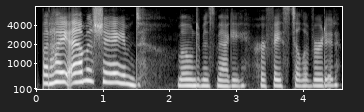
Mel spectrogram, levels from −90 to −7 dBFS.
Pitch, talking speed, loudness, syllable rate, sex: 255 Hz, 145 wpm, -18 LUFS, 4.5 syllables/s, female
